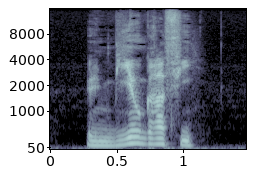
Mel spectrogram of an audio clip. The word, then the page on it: biographie: [bjɔ.ɡʁa.fi]; France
